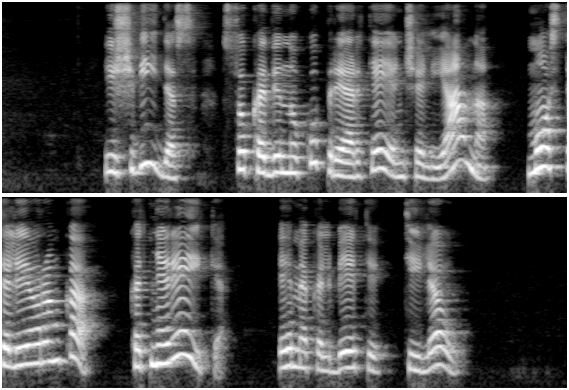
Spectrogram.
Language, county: Lithuanian, Vilnius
